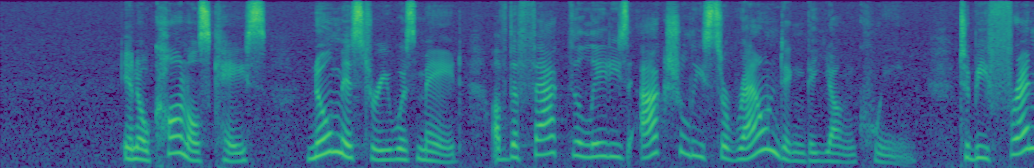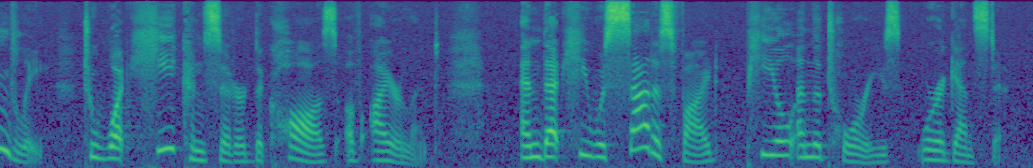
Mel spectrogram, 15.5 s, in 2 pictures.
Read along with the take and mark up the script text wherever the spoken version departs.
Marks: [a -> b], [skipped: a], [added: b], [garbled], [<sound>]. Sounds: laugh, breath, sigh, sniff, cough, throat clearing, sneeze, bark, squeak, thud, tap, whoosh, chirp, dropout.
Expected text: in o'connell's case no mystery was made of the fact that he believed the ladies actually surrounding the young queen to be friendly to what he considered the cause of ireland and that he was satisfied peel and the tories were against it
in o'connell's case no mystery was made of the fact [skipped: that he believed] the ladies actually surrounding the young queen to be friendly to what he considered the cause of ireland and that he was satisfied peel and the tories were against it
